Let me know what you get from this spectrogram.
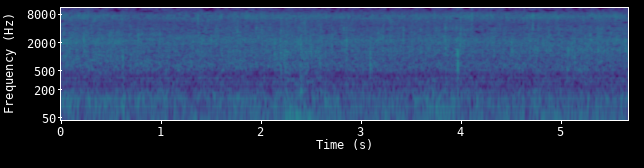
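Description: Chicken and freshly added halved tomatoes sizzling in hot oil in a non-stick frying pan over a high flame: a steady frying hiss with a few faint pops.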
